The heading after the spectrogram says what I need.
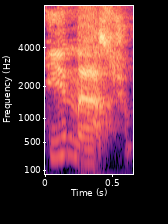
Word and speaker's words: Ignácio: o próprio Inácio né que eu chamo de Inácio porque esse G para mim é g mudo é exatamente a não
